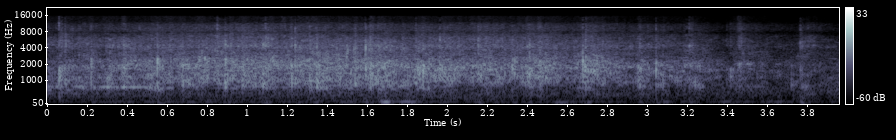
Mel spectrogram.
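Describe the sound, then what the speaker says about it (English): Crowd applause at an anti-abortion rally honoring a soon-to-be-married speaker, a steady wash of many hands clapping at moderate distance, holding evenly for several seconds and easing slightly at the end, with no talk over it. "So a round of applause for Logan."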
